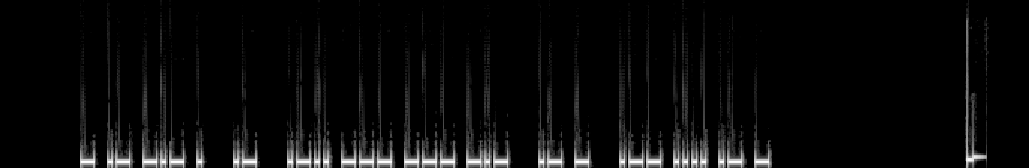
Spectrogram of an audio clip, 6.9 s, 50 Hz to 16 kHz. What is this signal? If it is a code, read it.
Morse code, heard as a keyed tone, about 40 wpm, 700 Hz. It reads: TAKE A LOOK AT WHAT
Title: Sets of 5 Words Encore2 40wpm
